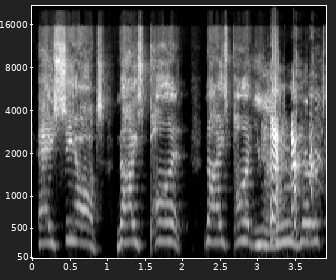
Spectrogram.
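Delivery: very high mock shout; imitated heckling yell. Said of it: "you're yelling at the".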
